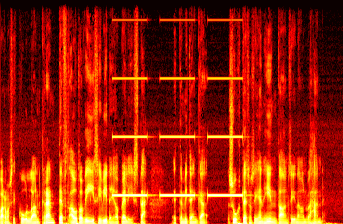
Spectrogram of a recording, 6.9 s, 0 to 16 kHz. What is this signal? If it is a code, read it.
Beep code, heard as beeps from a small speaker, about 2100 Hz, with room echo and speech in Finnish. 3 long. In IBM BIOS tables: keyboard card error.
